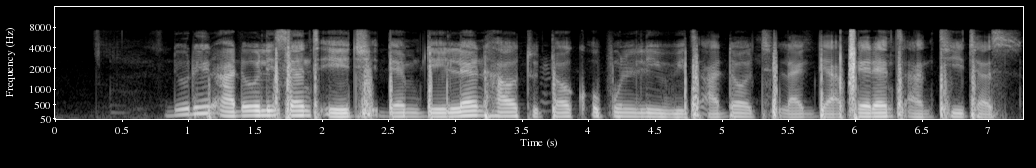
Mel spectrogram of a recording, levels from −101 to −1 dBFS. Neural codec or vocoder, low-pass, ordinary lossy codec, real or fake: none; 7.2 kHz; none; real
